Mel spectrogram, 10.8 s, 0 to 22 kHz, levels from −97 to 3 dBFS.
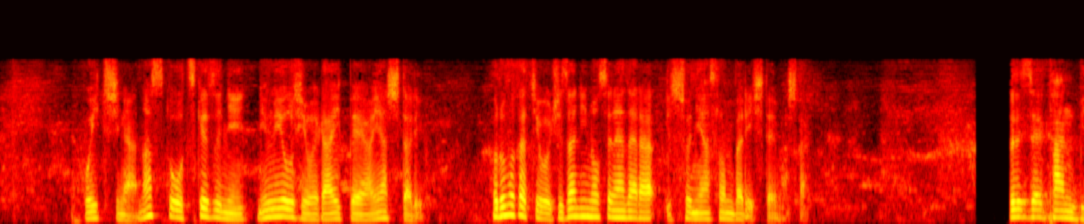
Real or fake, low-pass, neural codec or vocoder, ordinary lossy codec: fake; 7.2 kHz; codec, 24 kHz, 0.9 kbps, WavTokenizer, medium speech release version 2; none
